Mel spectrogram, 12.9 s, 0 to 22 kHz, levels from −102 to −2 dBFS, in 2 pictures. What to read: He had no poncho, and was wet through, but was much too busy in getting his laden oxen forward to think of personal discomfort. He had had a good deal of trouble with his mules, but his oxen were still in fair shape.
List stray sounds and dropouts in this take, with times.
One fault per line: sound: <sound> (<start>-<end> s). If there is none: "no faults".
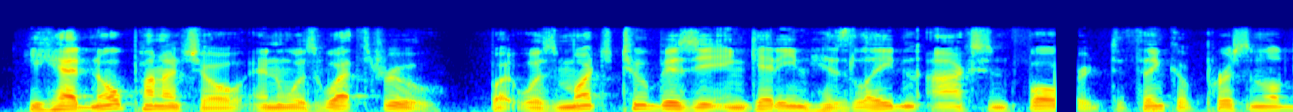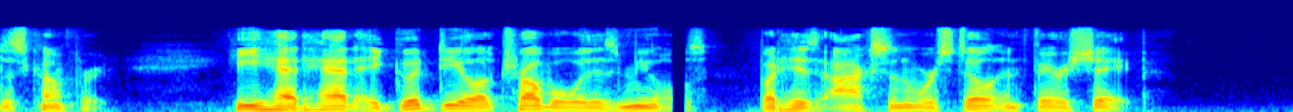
sound: dropout (5.3-5.4 s)
sound: dropout (9.8-9.9 s)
